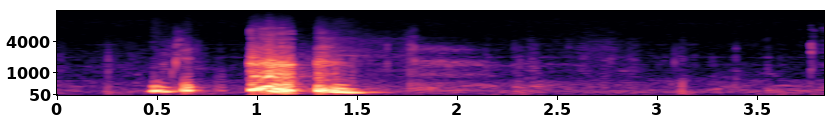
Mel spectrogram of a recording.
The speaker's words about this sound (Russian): Откашляться, что ли? Откашляться.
